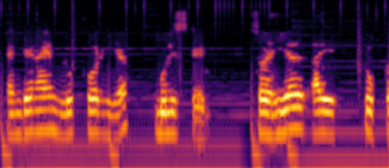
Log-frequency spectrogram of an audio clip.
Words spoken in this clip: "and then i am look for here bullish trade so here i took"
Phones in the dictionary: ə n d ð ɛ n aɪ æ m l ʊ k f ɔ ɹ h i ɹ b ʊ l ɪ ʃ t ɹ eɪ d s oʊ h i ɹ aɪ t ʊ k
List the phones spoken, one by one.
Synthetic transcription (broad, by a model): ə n d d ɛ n aɪ m l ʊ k f ɔ ɹ h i ɹ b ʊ l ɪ s t eɪ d s oʊ h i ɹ aɪ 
